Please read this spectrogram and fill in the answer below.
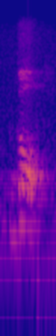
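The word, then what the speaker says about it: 語: communication sometimes preceded by nion or a Oru goal right this goal means language as a this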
